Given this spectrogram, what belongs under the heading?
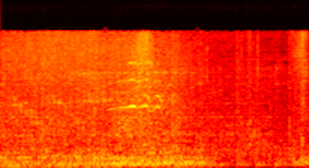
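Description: A horse in Minecraft Story Mode gives a loud neigh over busy game background noise and rustling, the whinny rising briefly midway before fading.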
